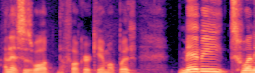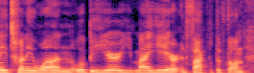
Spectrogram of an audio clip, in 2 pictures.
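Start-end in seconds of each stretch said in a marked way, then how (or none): 2.2-5.4 high, slow, hammed-up inspirational voice; dreamy mock-uplifting slogan voice, drawn out; mock motivational read. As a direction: read it like a cheesy motivational poster. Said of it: "these motivational guys".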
